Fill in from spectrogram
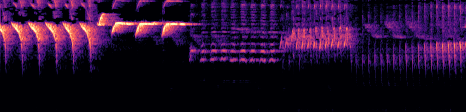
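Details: Red factor canary, a singing pet bird used for training, delivers a bright high song: a run of rapid downslurred notes, sustained whistles, then buzzy trills, clean with no other sounds.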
